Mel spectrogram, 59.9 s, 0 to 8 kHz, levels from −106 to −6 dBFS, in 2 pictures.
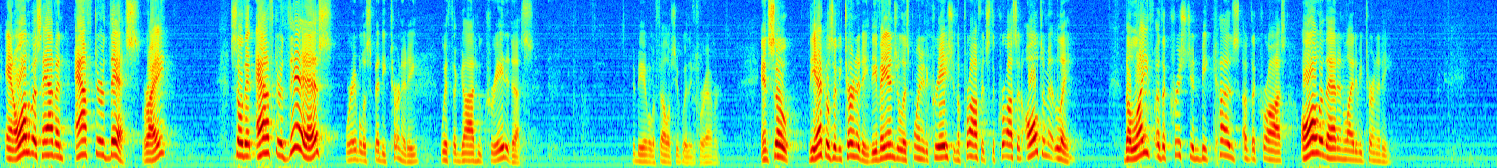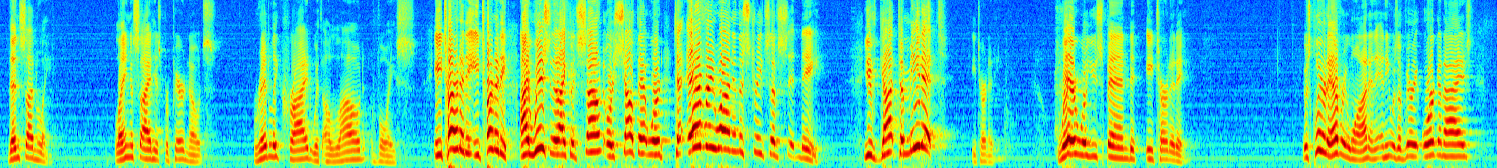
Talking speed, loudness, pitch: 120 wpm, -14 LUFS, 170 Hz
